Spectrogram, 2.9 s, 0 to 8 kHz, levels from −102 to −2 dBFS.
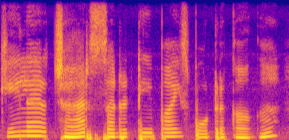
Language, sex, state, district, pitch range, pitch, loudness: Tamil, female, Tamil Nadu, Namakkal, 185-230 Hz, 210 Hz, -13 LUFS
